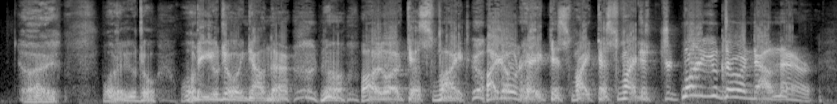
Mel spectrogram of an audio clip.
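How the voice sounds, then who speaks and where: A man puts on a loud, growling character voice pitched high, delivered at a moderate pace. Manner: casual, shouting down.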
